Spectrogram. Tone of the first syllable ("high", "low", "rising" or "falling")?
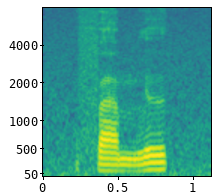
low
